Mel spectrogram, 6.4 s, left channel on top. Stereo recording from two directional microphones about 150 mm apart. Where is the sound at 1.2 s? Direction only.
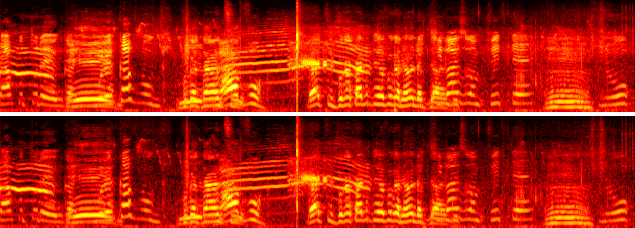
10° right (ahead or behind).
